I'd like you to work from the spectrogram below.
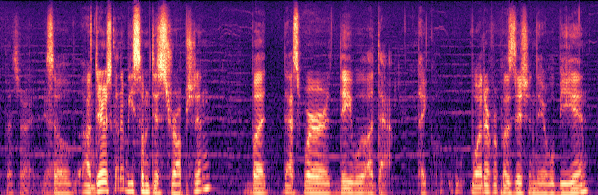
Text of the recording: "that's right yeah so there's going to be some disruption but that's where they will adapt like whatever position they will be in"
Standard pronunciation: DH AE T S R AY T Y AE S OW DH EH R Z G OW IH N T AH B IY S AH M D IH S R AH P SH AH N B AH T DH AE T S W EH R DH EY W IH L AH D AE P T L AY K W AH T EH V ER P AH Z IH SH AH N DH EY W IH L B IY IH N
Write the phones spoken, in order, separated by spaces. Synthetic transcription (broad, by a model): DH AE T S R AY T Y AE S OW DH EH R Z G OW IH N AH B IY S AH M D IH S R AH P SH AH N B AH T DH AE T S W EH R DH EY W IH L AH D AE P T L AY K W AH T EH V ER P AH Z IH SH AH N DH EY W IH L B IY IH N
